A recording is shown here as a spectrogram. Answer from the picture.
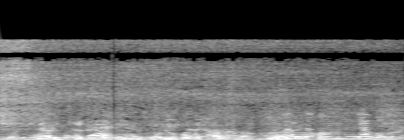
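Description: Steady hiss of steam from the Puffing Billy narrow-gauge steam locomotive, under the chatter of several passengers around an open carriage.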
